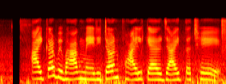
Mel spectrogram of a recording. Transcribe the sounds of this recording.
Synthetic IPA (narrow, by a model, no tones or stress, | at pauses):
ajkəɾbibʱaɡmeɾiʈəɾnpʰailkɛld͡ʒajt̪t͡ʃʰɛ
